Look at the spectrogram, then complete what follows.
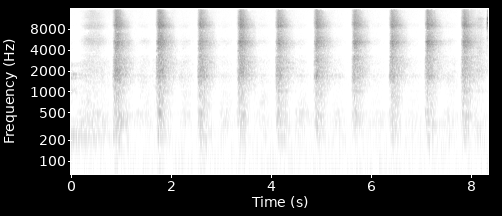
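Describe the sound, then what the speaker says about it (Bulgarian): Rapid, forceful nasal sniffs and exhales in a steady rhythm, about ten sharp breath bursts at even intervals, close and clear with no talking, as children do bunny breathing in a kids' yoga exercise. "ние с вас ще го знаем като дишането на зайчето или заешкото дишане"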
